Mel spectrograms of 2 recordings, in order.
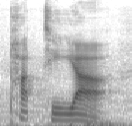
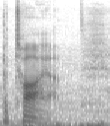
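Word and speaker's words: Pattaya: on P patea Beach Patia Patia that's how you pronounce it not ptia uh Tony hatsy Tony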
